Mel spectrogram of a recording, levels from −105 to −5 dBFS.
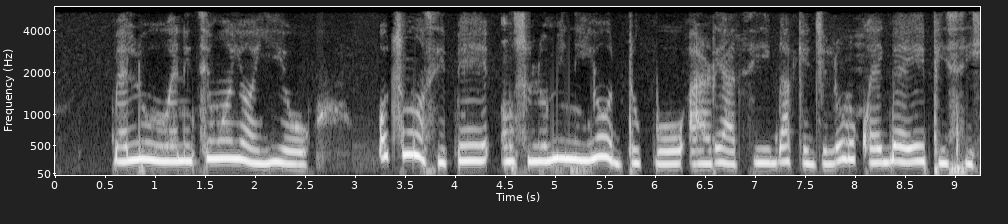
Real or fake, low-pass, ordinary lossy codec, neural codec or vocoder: real; 5.4 kHz; MP3, 48 kbps; none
